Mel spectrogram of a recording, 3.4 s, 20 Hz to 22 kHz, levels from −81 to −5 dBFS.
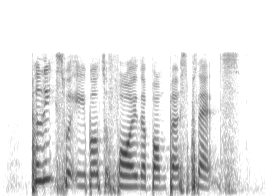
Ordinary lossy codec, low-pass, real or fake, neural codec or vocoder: none; 7.2 kHz; fake; codec, 16 kHz, 8 kbps, FreqCodec, larger model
